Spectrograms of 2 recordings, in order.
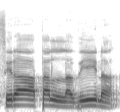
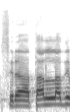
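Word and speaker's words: صِرَاطَ الَّذِينَ: অনেকে বলে সিরাতাল্লাযিনা, সিরাতাল্লাযী বললে কিন্তু এই তোয়ার উচ্চারণটা সঠিক হয় না। তোয়ার উচ্চারণ তল, তল, ত দিয়ে লাম ধরবে তল, সিরাতাল্লাযী বলা যাবে না, বলতে হবে সিরাতাল্লা, তল্লা, সিরাতাল্লা।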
